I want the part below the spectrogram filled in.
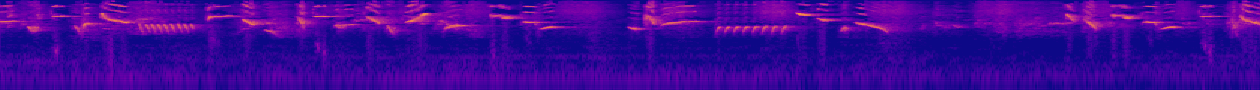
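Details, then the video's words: Botswana-type blackthroat in busy slow song of the "Peter Tosh" style, meant for training other songbirds; high varied whistled notes slurring up and down, broken by two fast rattling trills, with a brief quiet pause midway. "Blackthroat Botswana "Peter Tosh" Gacor Kicau slow cocok untuk masteran"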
